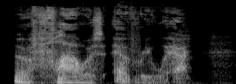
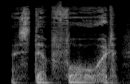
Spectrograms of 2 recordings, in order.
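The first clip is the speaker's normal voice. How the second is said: ordinary delivery, nothing marked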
